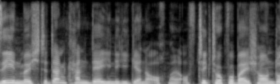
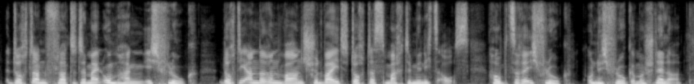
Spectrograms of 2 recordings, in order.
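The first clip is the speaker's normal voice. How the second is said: louder, lively read-aloud narration; story reading; 5 dB louder than usual. A narrator's reading. YouTuber reads a Wattpad story to listeners, lively narration.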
